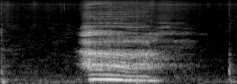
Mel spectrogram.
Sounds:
Sigh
